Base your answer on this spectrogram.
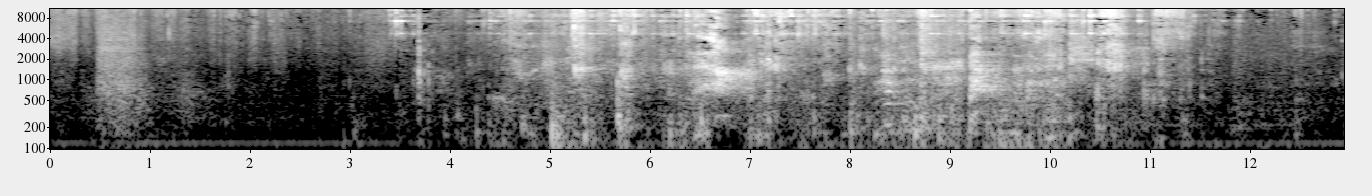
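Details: Greyhound and Boston terrier at play, a near-daily habit; quiet start building into sustained noisy growling, grumbling and yelping-edged bursts with scrabbling sounds, a faint low hum beneath.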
